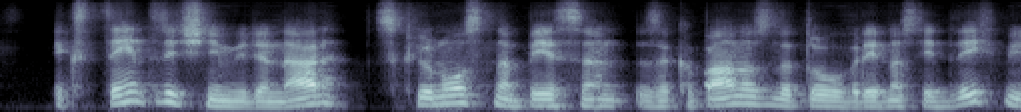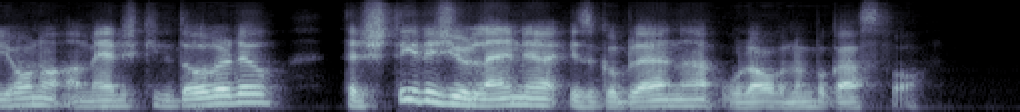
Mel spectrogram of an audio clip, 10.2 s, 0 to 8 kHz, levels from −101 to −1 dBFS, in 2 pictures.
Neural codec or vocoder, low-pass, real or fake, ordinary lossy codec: codec, 16 kHz, 0.3 kbps, FocalCodec; none; fake; none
